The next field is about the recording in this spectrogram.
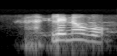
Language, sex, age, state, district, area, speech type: Telugu, female, 18-30, Telangana, Yadadri Bhuvanagiri, urban, conversation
